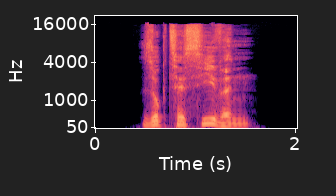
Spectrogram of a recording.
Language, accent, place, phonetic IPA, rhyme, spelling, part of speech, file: German, Germany, Berlin, [zʊkt͡sɛˈsiːvn̩], -iːvn̩, sukzessiven, adjective, De-sukzessiven.ogg
- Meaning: inflection of sukzessiv: 1. strong genitive masculine/neuter singular 2. weak/mixed genitive/dative all-gender singular 3. strong/weak/mixed accusative masculine singular 4. strong dative plural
